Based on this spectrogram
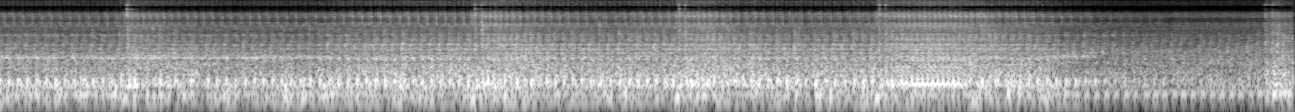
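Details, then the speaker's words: Hero Splendor Plus single idling, giving a sharp puff with a whistle-like sound of air escaping from the engine on each quick throttle blip. The cause was a leaking cylinder head O-ring, needing the head opened. "जैसे ही मैं झटके से race देता हूं ना bike की वैसे फट फट करके आवाज आती है मतलब हमेशा आती है यह आवाज"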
